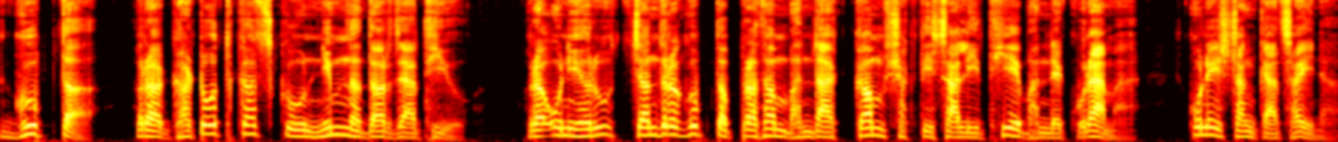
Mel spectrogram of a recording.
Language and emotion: Nepali, neutral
